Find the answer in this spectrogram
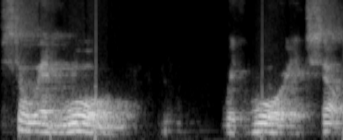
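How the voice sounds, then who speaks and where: A man's medium-pitched voice has a dark, mellow tone and is somewhat breathy. Audible room echo surrounds it. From Newark, New Jersey. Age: 70s. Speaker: person in recovery, war veteran. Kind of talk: testimony. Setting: studio. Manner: halting, repetitive.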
